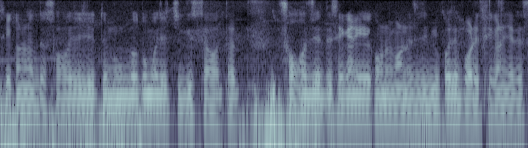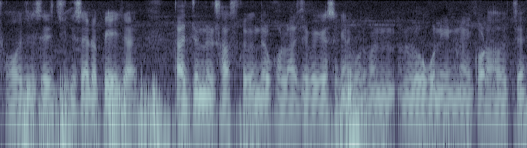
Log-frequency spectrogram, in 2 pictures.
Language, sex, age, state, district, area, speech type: Bengali, male, 18-30, West Bengal, Purba Bardhaman, rural, spontaneous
